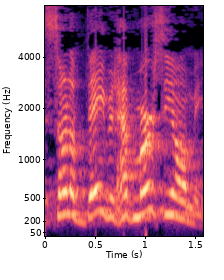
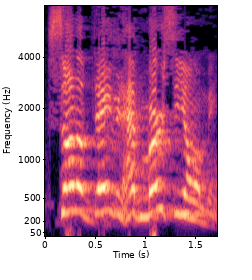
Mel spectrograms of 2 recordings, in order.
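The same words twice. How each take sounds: First: Raised pleading call, imitating the beggar; crying out. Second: High, loud pleading shout; louder crying out. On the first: Blind beggar calling to Jesus over the crowd, crying out. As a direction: call out for mercy, moderately raised. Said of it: "he began to cry out". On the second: Retold or imitated. Hushed beggar calling harder to Jesus, loud desperate cry. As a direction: cry out at full voice for mercy. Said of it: "he cried out all the more".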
